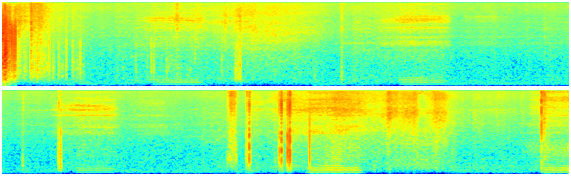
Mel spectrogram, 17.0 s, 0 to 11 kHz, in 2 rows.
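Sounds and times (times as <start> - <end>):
woman snoring: 5.8 - 6.8, 9.3 - 10.3, 12.8 - 14.0, 16.5 - 17.0.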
